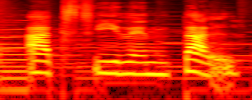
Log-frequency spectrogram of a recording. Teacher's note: In Spanish, the stressed syllable is in the last position, and you need to emphasize the letter A.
